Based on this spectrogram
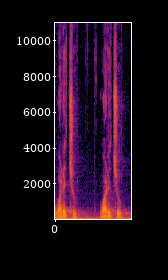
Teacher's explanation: La D como R suave y como E, la D más la una J.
